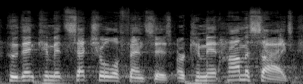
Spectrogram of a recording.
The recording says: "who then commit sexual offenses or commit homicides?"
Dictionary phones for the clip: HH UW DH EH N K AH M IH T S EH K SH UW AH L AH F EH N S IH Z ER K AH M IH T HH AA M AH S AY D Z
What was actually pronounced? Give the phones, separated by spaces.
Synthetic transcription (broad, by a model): HH UW DH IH N K AH M IH T S EH K SH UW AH L AH F EH N S IH Z ER K AH M IH T HH AA M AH S AY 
